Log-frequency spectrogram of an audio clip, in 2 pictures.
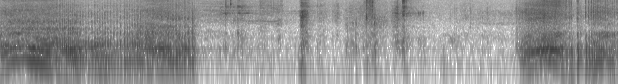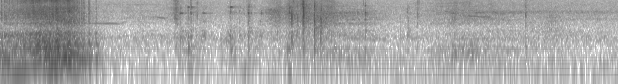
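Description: Zip on a tuning-fork carrying case being pulled closed in two long strokes, one at the start and one about two and a half seconds in, followed by a few light clicks.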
